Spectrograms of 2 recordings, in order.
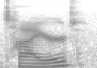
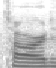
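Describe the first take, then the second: First: "tired" with full "tie-erd"; standard pronunciation. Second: "Tired" flattened to "tard"; local pronunciation. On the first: Comparing with her local version, standard "tired". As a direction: give "tired" its long i and r. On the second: Showing another accent example, flattened "tard". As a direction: say "Tired" as one syllable, "tard". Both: Shown as a demonstration. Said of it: "Tired instead of tired".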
